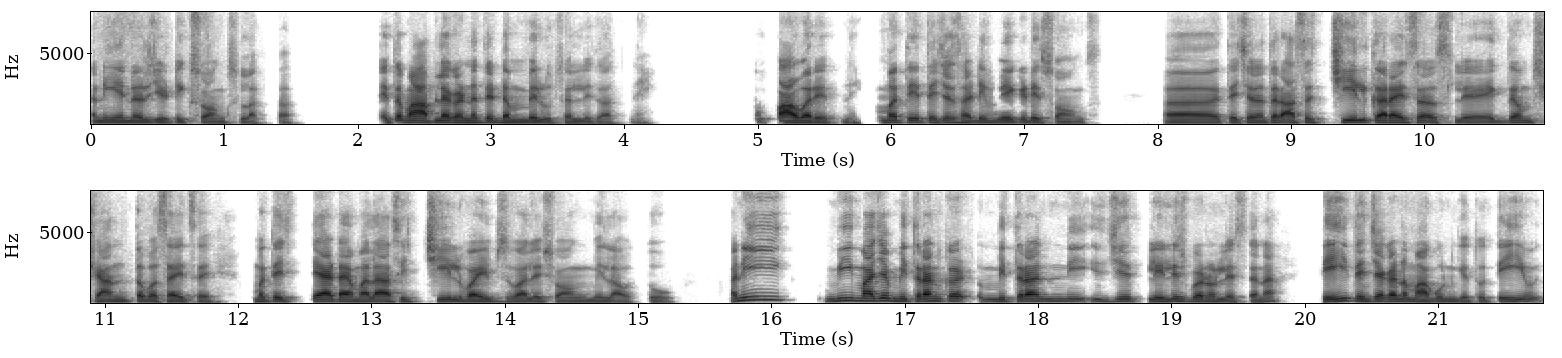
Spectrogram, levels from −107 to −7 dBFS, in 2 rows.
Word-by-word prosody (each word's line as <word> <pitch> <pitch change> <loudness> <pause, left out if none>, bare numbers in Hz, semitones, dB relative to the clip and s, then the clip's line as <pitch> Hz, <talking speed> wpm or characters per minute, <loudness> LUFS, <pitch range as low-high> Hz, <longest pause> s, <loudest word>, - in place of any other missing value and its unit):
आणि 120 +1 -4
energetic 115 -1 -3
songs 100 -3 -7
लागतात. 90 -3 -11
नाहीतर 115 - -6
मग 145 - +5
आपल्याकडनं 130 -1 +4
ते 140 - +3
डंबेल 110 0 0
उचलले 100 -2 -8
जात 90 -3 -10
नाही. 95 +2 -22 1.0
पॉवर 120 -1 +7
येत 110 -3 -2
नाही. 105 - -14 0.2
मग 140 +1 +3
ते 140 -1 +1
त्याच्यासाठी 125 -2 -2
वेगळे 115 -1 -2
साँग्स. 95 -4 -10 0.5
अ, 110 - -4 0.4
त्याच्यानंतर 120 +1 0
असं 115 +4 +1
चिल 145 +2 +2
करायचं 130 0 +4
असले, 115 -1 -6
एकदम 125 +3 -3
शांत 125 0 -2
बसायचंय, 110 -3 -2 0.3
मग 130 - -2
ते 140 - +2 0.2
त्या 140 0 +8
टायमाला 125 -2 +4
असे 125 +2 -1 0.2
चिल 130 -1 -2
वाइब्सवाले 115 -2 -1
साँग 105 -3 -8
मी 100 -1 -8
लावतो. 90 0 -9 0.5
आणि 240 +4 -2 0.3
मी 180 +5 -1
माझ्या 175 0 +5
मित्रांक 160 +1 +4 0.2
मित्रांनी 155 +3 +2 0.2
जे 150 +2 -2
प्लेलिस्ट 140 +3 -1
बनवले 125 -5 -1
असते 105 -1 -7
ना, 145 - -5 0.4
तेही 150 +6 +3
त्यांच्याकडून 145 -2 +2
मागवून 115 -1 -1
घेतो. 100 -1 -8
तेही 130 +2 -2
120 Hz, 150 wpm, -23 LUFS, 110-140 Hz, 1.0 s, त्या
